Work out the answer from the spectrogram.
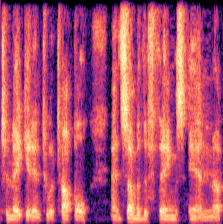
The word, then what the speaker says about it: tuple: make it into a tuple. Some of the things in Python are actually dealt with as tuples. Feel free to pronounce with a short-u or a long-u.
